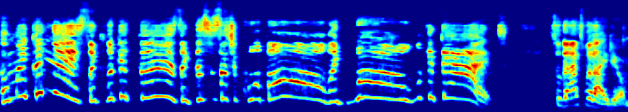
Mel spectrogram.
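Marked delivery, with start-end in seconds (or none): 0.0-4.9 cheerful, very high voice, full of wonder. Showing how to redirect a child having a tantrum: happy voice. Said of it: "make your voice go happy".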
